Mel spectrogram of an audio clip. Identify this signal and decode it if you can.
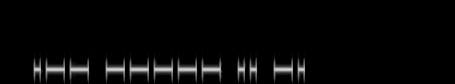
Morse code, heard as a keyed tone, about 22 wpm, 700 Hz. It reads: W0IN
